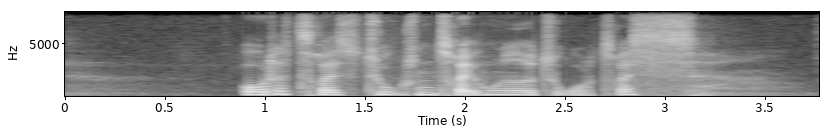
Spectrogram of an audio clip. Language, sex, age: Danish, female, 30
